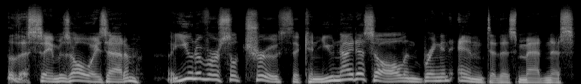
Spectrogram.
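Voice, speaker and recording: Earnest scientist hero in a game, mid voice, dry sound. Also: male voice, mid-range voice, very animated, normal speed, a bit bright, no echo.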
